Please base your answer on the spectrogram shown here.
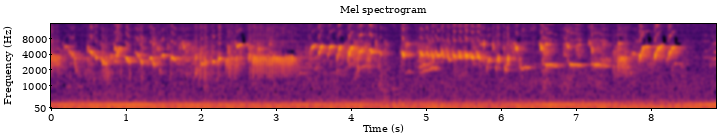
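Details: Singing canaries, one grey and one crested: dense high twitters, a brief harsh buzzy note, then fast rolling trills and chirps over a soft low hum.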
